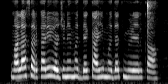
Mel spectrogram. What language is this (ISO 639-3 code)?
mar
